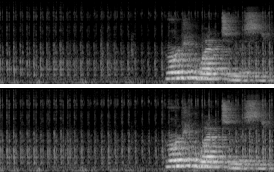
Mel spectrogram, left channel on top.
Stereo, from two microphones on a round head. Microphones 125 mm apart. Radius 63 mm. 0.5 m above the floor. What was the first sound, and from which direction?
A woman speaking, 10° left (ahead or behind).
